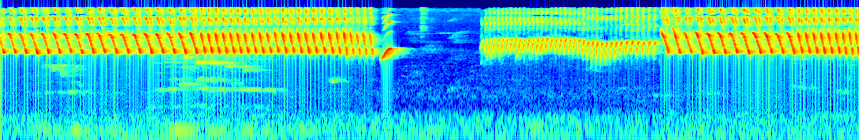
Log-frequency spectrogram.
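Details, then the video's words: Canary song to stimulate young birds: long high rapid trill, a brief upward sweep and pause, then a lower wavering roll and a return to the fast high trill. "Kenari Gacor Angkatan Gacor! Efektif Buat Memancing Kenari Paud Agar Cepet Rajin Bunyi & Ngeplong"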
